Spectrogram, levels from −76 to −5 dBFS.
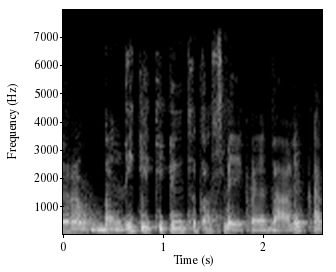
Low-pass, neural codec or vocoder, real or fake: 7.2 kHz; codec, 44.1 kHz, 3.4 kbps, Pupu-Codec; fake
